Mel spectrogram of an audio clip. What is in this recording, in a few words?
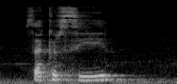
"zak rsil", buenos dias; Díaz Ordaz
